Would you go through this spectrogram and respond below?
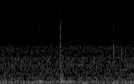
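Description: Rapid keystrokes clatter on a computer keyboard while someone types text in a terminal editor, a close, steady run of light clicks with a few sharper taps and no voices.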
